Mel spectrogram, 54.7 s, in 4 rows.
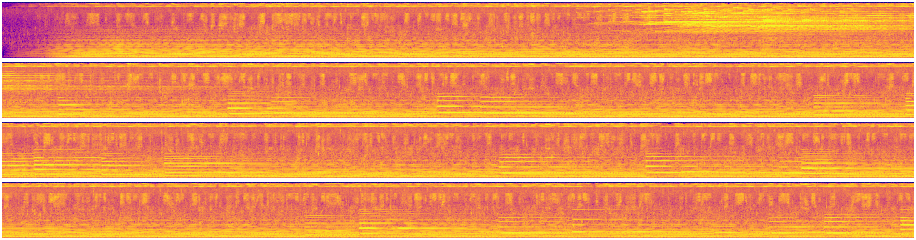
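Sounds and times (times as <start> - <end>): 
music: 0.0 - 54.7.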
